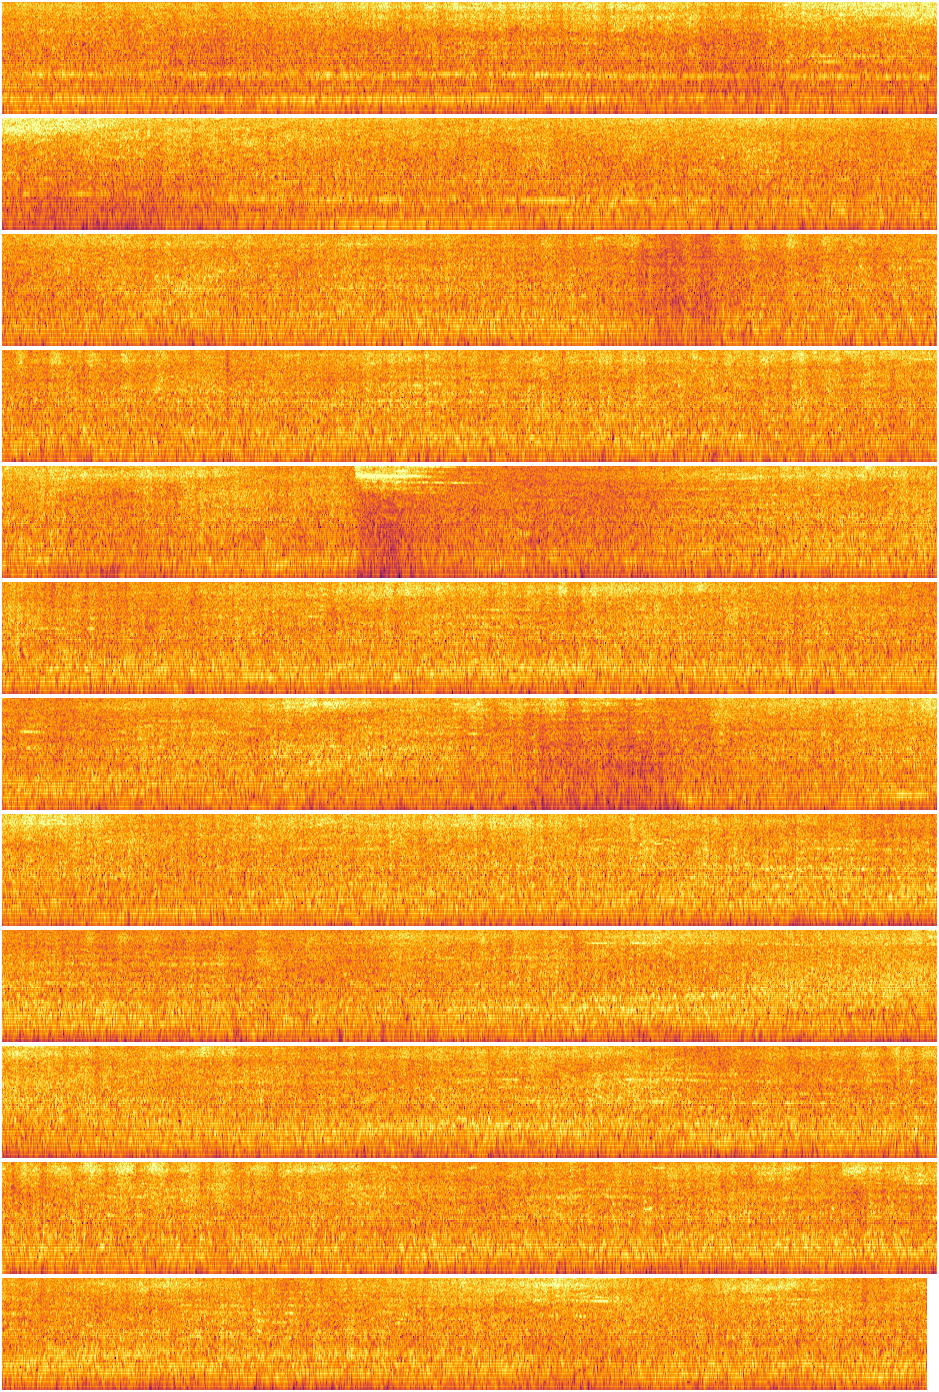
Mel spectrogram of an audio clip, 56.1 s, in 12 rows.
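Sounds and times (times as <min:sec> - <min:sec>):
high wheel squeal: 0:00.0 - 0:08.8, 0:16.3 - 0:21.8
locomotive diesel drone: 0:00.0 - 0:09.8
freight train rumbling: 0:00.0 - 0:56.0
steel wheels clattering on rails: 0:00.0 - 0:56.0.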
